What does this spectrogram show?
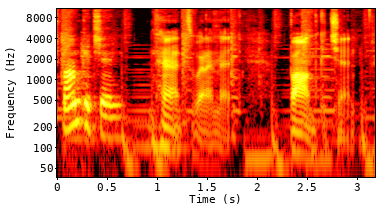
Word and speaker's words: Baumkuchen: hold on hey Google how do you pronounce baumkuchen that's pronounced bum kitchen that's what I meant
